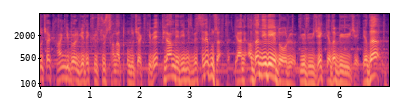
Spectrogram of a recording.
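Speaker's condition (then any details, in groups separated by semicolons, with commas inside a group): No condition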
